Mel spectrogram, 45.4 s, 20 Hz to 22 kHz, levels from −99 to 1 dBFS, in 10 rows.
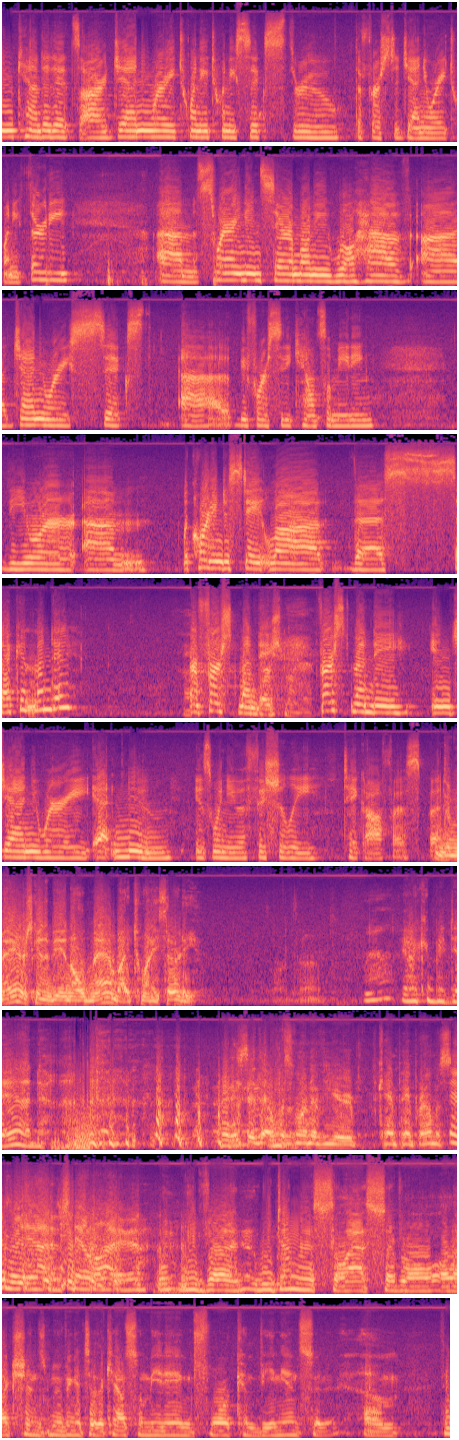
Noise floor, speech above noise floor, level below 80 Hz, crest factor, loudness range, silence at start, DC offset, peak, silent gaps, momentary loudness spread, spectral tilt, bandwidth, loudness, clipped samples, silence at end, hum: -36 dBFS; 23 dB; -48 dBFS; 10 dB; 4 LU; 0 s; under 0.1%; -4 dBFS; none; 10 LU; -3.5 dB/octave; over 20 kHz; -13 LUFS; under 0.1%; 0 s; none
